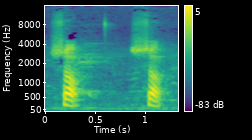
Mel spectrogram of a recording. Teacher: ये जीभ थोड़ा सा पलट के ये मूर्धा साइड को लगती है, श श, ये रफ पार्ट में लग रही है श, इसको ऐसे प्रोनाउंस करते हैं।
